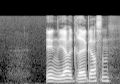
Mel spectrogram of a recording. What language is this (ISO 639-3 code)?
nor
